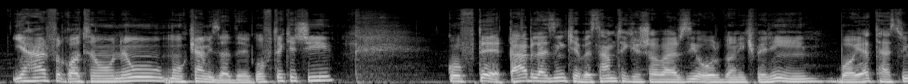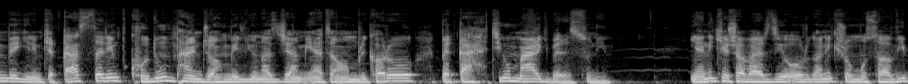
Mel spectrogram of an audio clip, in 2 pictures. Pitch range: 110-135 Hz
